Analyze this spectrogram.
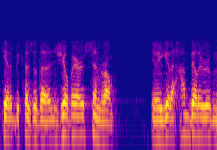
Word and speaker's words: Gilbert: I tell the parents, Gilbert's syndrome, because it's pronounced Gilbert's, but it's spelled Gilbert's, and I tell them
